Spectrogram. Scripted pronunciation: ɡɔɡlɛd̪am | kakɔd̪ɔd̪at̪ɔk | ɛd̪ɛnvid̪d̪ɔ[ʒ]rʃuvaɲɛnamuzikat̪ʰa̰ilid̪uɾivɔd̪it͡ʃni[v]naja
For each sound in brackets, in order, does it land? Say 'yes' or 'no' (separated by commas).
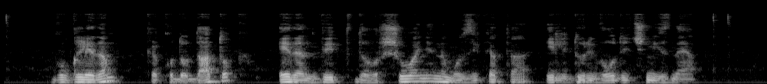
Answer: no, no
